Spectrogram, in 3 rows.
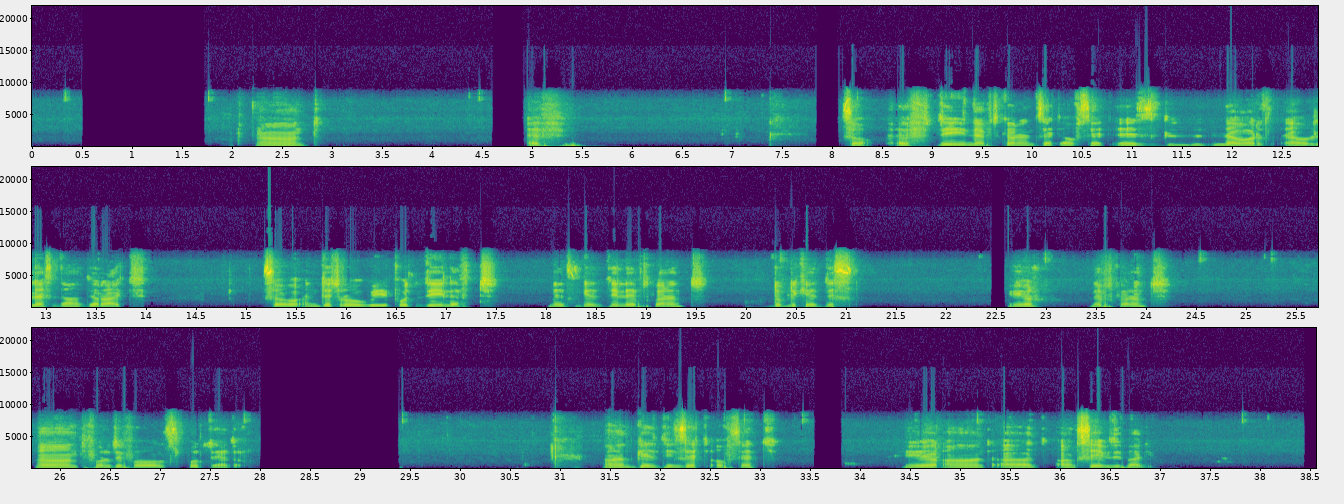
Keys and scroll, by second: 2.1-3.0 typing, 21.4 ctrl+d, 26.0 ctrl+d.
